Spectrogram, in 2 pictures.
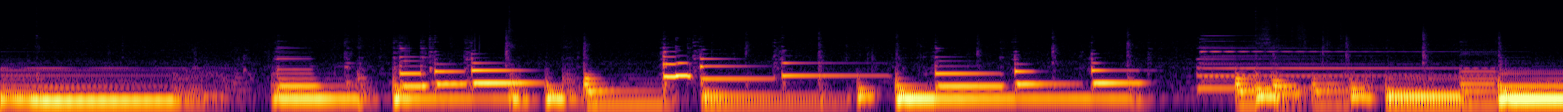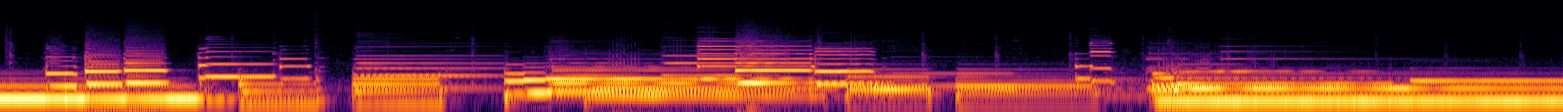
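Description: Electric guitar and electric bass duo playing jazz live: a guitar melody and chords over long, held bass notes, with a few short pauses between phrases.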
